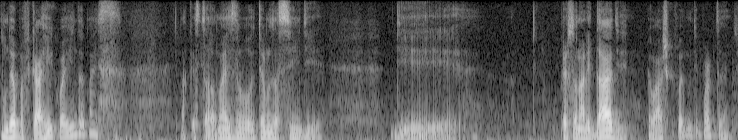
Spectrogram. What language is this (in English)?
Portuguese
